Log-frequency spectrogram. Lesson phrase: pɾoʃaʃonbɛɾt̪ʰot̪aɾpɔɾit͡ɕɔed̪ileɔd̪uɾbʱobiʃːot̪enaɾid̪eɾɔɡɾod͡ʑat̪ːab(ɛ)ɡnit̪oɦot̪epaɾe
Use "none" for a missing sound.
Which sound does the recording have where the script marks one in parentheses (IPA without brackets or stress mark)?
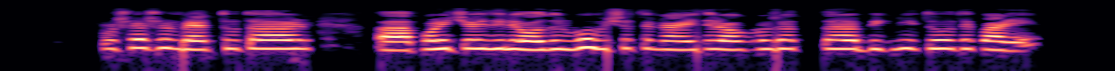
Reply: i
